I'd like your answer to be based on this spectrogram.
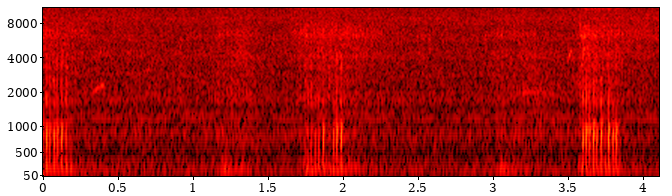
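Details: Short, soft snorting snores recurring against room noise from a dog named Henry, who snores from time to time during naps; snoring.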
